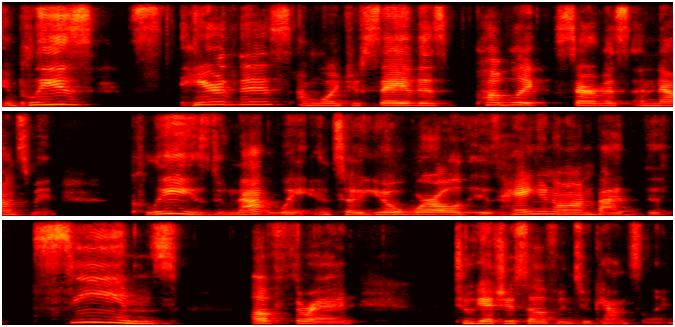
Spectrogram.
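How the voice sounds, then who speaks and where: A woman with a fairly high pitch and animated tone, at a fairly slow pace with ordinary pitch variation. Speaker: therapist podcast host. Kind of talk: solo podcast recap.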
